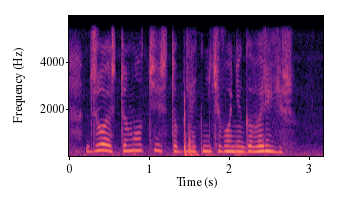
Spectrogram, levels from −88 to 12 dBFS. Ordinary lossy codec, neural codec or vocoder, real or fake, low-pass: none; vocoder, 22.05 kHz, 80 mel bands, WaveNeXt; fake; 5.4 kHz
